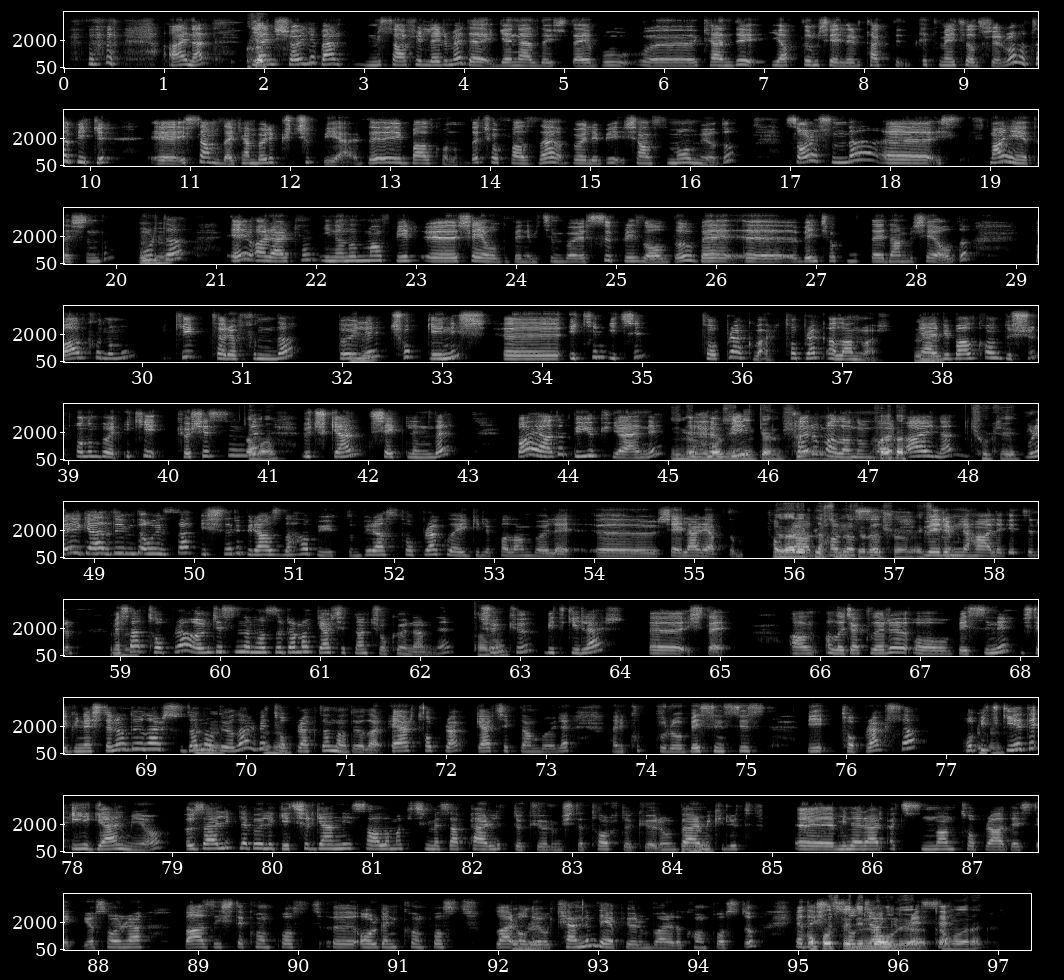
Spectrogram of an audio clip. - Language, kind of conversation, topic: Turkish, podcast, Kentsel tarım ya da balkon bahçeciliği konusunda deneyiminiz nedir?
- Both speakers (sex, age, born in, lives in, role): female, 40-44, Turkey, Spain, guest; male, 20-24, Turkey, Germany, host
- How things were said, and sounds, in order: chuckle; other background noise; other noise; unintelligible speech; chuckle; chuckle; tapping; in German: "Torf"; in English: "vermiculite"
